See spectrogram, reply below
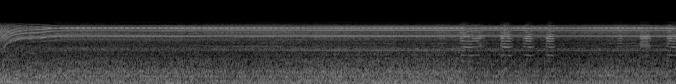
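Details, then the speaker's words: Steady high-pitched whine of a high-speed dental drill with brief pitch dips as the bur touches, trimming an interim restoration on tooth 21 down to the finishing line using the side of the bur, in a dental student demonstration. "And use like the entire length of the burr. Some people like use this, and it's gonna give you not a nice smooth area. So use the side of the burr."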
